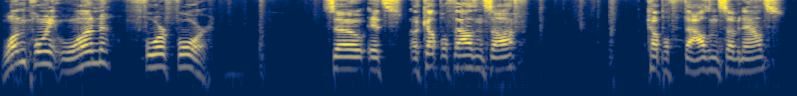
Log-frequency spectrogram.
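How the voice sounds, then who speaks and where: A man's voice: fairly high pitch, slow pace, long pauses. Plain-spoken man demonstrating reloading gear. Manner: plain-spoken, dry sarcastic asides. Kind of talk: hands-on equipment demonstration.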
